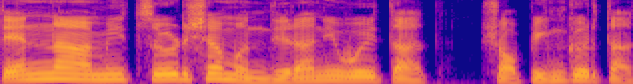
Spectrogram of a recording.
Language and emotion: Goan Konkani, neutral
